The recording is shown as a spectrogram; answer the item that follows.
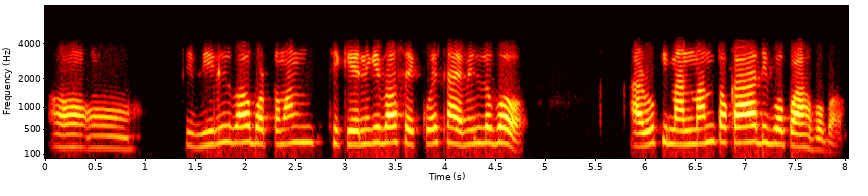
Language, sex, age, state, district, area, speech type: Assamese, female, 30-45, Assam, Jorhat, urban, conversation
